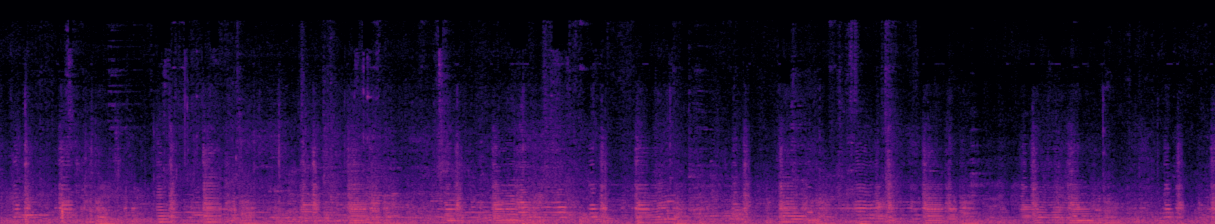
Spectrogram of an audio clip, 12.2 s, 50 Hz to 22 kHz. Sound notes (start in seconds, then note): 1.1 cafe sounds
